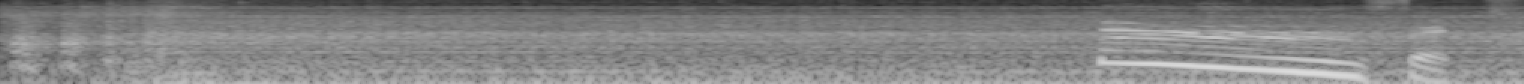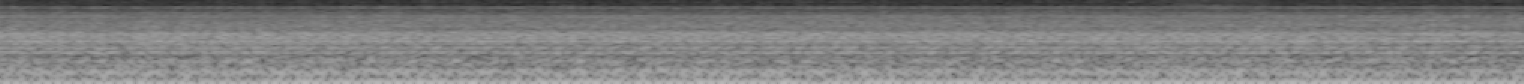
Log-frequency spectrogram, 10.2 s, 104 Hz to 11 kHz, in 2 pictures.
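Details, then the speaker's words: 2007 Toyota Fortuner D-4D diesel at 375,833 km, just serviced and fuel primed with the hand pump: settles into a smooth, even idle with a steady low rumble and no knocks or misses. Normal idle. "let's start it and see how it goes so yeah let's just see 375,000 $833,000 km still going strong"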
